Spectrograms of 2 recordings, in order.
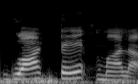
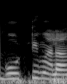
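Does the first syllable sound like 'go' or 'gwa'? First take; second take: gwa; go. First: The word begins with a 'gwa' sound. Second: The word begins with a 'go' sound. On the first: The speaker calls it right. "അങ്ങനെയാണ് ശരിക്കും pronunciation" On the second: The speaker calls it wrong. "കുറെ പേര് ഗോട്ടിമല ഗോട്ടിമല എന്ന് പറയുന്നുണ്ട്"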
